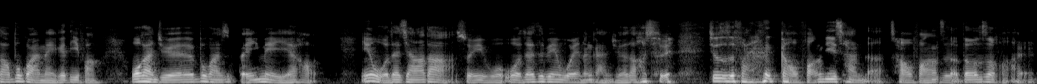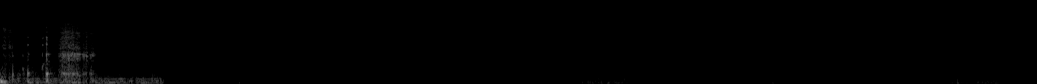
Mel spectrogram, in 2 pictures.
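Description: Between 9.29 and 11.74 s the speech suffers repeated packet loss, giving a robotic sound. Audio packets kept arriving late or not at all, and each hole, the longest about 30 ms, was covered by stretching the preceding sound. Some 387 ms was filled this way, about 16% of the stretch, so the speech turns choppy, with fragments dropping out. The call codec's top end stops near 8 kHz, which fits a wideband Opus setting.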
